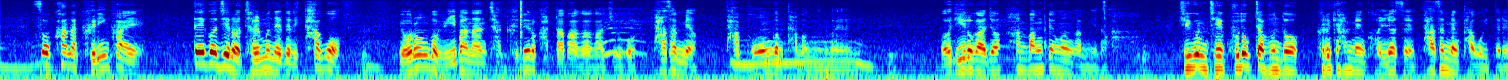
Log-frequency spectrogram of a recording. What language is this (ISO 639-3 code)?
kor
